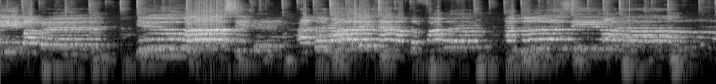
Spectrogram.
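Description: A small choir of women singing a hymn into microphones, in phrases broken by short pauses about two and a half, six and ten seconds in.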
